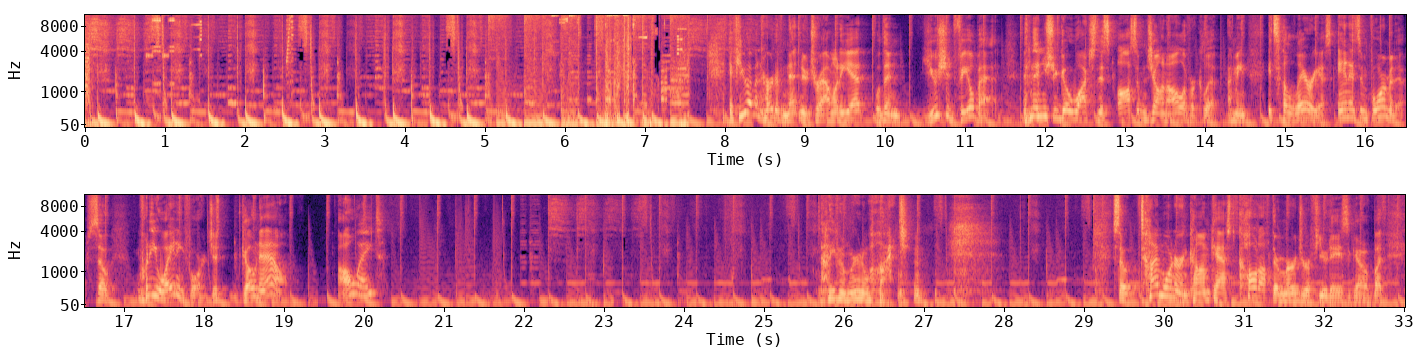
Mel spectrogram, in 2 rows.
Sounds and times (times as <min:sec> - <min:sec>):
Music: 0:00.0 - 0:33.0
Speech: 0:08.0 - 0:20.3, 0:25.6 - 0:26.9, 0:29.4 - 0:32.8.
